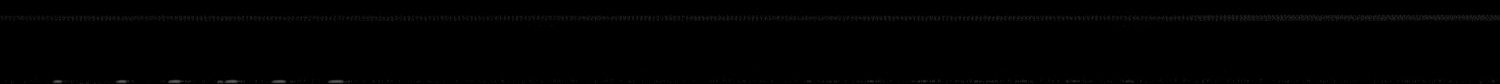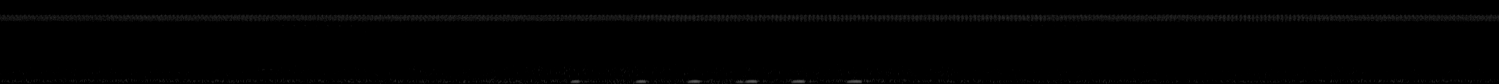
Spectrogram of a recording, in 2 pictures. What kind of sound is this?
Soundscapes > Nature
AMBForst Grouse Calls, Cicadas ShaneVincent PCT25 20250715
Loud cicadas, and a healthy dosage of the low swooping male grouse call commonly found (and commonly hiker-confusing) in the Southern Sierras. This recording, along with the others in this pack, were taken during a 50-day backpacking trip along a 1000 mile section of the Pacific Crest Trail during the summer of 2025. Microphone: AKG 214 Microphone Configuration: Stereo AB Recording Device: Zoom F3 Field Recorder
birds, cicadas, field-recording, grouse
